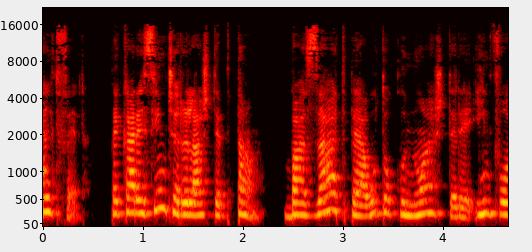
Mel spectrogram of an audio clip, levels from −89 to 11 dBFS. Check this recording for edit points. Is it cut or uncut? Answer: uncut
